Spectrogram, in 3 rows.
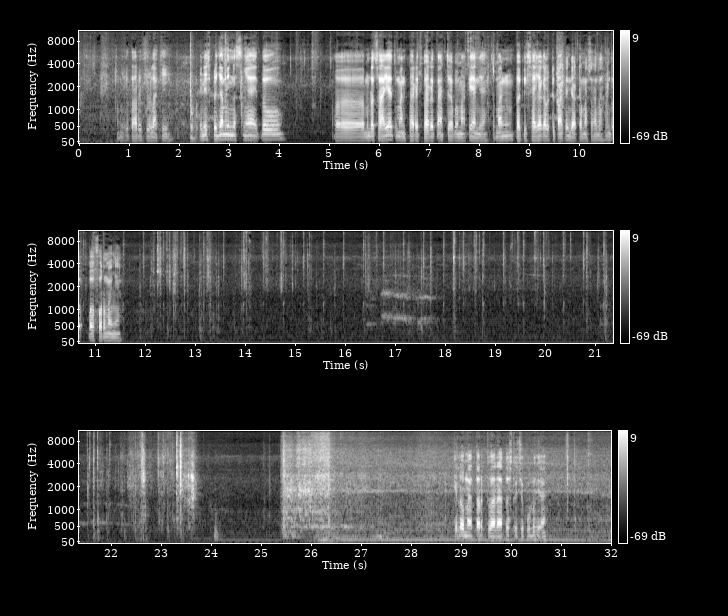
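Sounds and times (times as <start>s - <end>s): keys jangling and clicking: 4.2s - 5.1s, 12.0s - 15.5s, 16.6s - 21.2s
car engine cranking and idling: 25.1s - 32.0s.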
